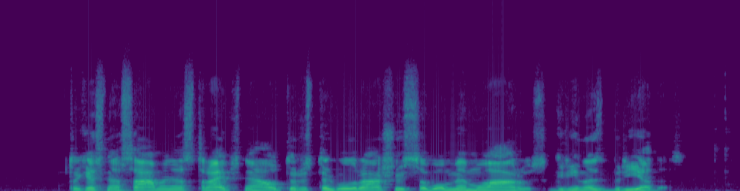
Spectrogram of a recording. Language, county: Lithuanian, Kaunas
